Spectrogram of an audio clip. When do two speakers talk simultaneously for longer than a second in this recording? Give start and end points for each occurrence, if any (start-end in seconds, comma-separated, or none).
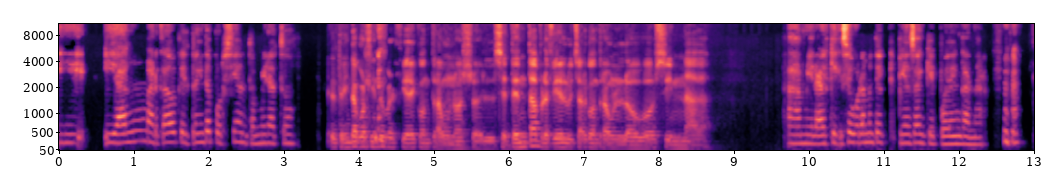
none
